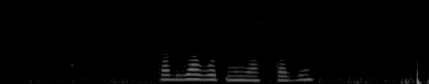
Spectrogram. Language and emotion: Russian, neutral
